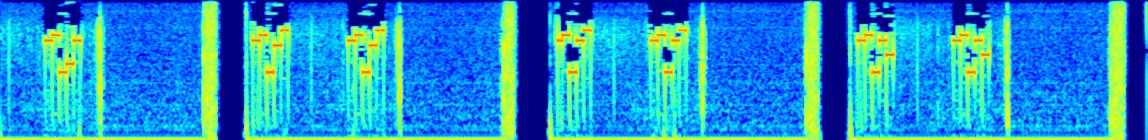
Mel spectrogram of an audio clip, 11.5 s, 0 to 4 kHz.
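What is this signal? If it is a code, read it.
Five-tone selective call (ZVEI), heard as quick runs of five tones, tones of about 70 ms. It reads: 89138 89170 89170 89180 89180 89185 89185
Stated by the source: ZVEI five-tone call received by SDR, from the Orlamünde fire brigade (feuerwehr-orlamuende) server.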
